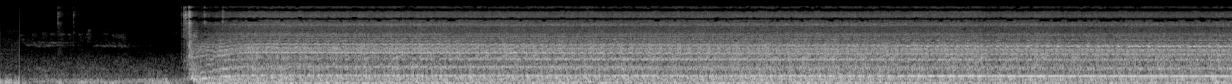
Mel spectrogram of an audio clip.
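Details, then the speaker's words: Detroit 6V92 diesel in MCI MC9 bus RV after oil pan gasket and oil line repair, oil cooler, filter and lines drained; cranked with fuel lever held off to prime oil pressure; steady cranking about three beats a second, no firing; normal. "And what that's going to do is hopefully pump the oil around in it to maybe build a little oil pressure just to get oil on everything, because the oil cooler is drained."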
